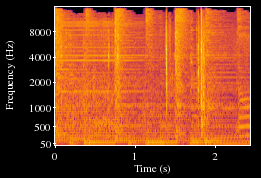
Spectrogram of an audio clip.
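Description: Skateboard wheels rolling on concrete, with sharp clacks and pops from the board during tricks, heard over soft background music.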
